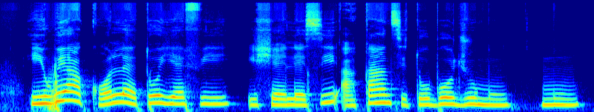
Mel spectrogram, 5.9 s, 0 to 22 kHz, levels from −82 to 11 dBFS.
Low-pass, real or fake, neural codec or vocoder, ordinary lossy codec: none; real; none; none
